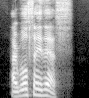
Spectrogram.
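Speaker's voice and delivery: ordinary talk, nothing marked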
